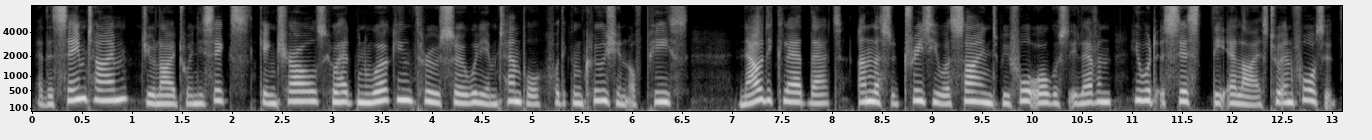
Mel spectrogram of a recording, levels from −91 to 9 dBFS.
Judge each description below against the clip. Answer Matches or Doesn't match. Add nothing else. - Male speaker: Doesn't match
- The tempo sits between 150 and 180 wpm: Doesn't match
